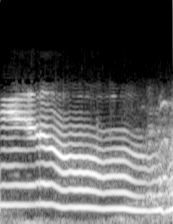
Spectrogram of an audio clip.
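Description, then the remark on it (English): A single drawn-out meow from a cat at a pet shop, kept in a separate cage away from white mice. The meow is loud, holding a steady tone for nearly two seconds before sliding slightly downward at the end. “Cats do that to mice as a rule. Here they are. Meow.”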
